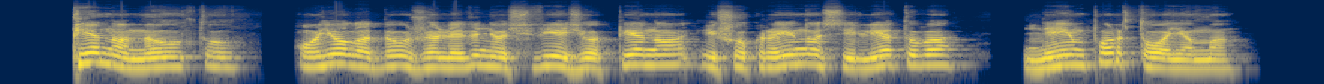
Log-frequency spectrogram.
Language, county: Lithuanian, Kaunas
